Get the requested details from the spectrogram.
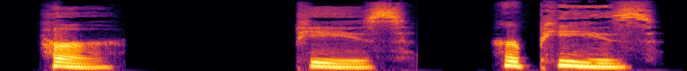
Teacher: Stress her and keep pes clear.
